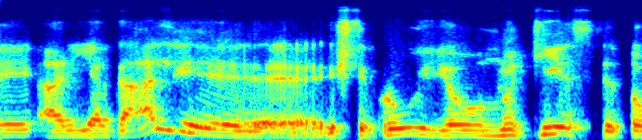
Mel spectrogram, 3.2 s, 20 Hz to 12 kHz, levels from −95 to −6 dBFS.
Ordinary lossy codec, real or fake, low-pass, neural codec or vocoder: Opus, 16 kbps; real; 7.2 kHz; none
